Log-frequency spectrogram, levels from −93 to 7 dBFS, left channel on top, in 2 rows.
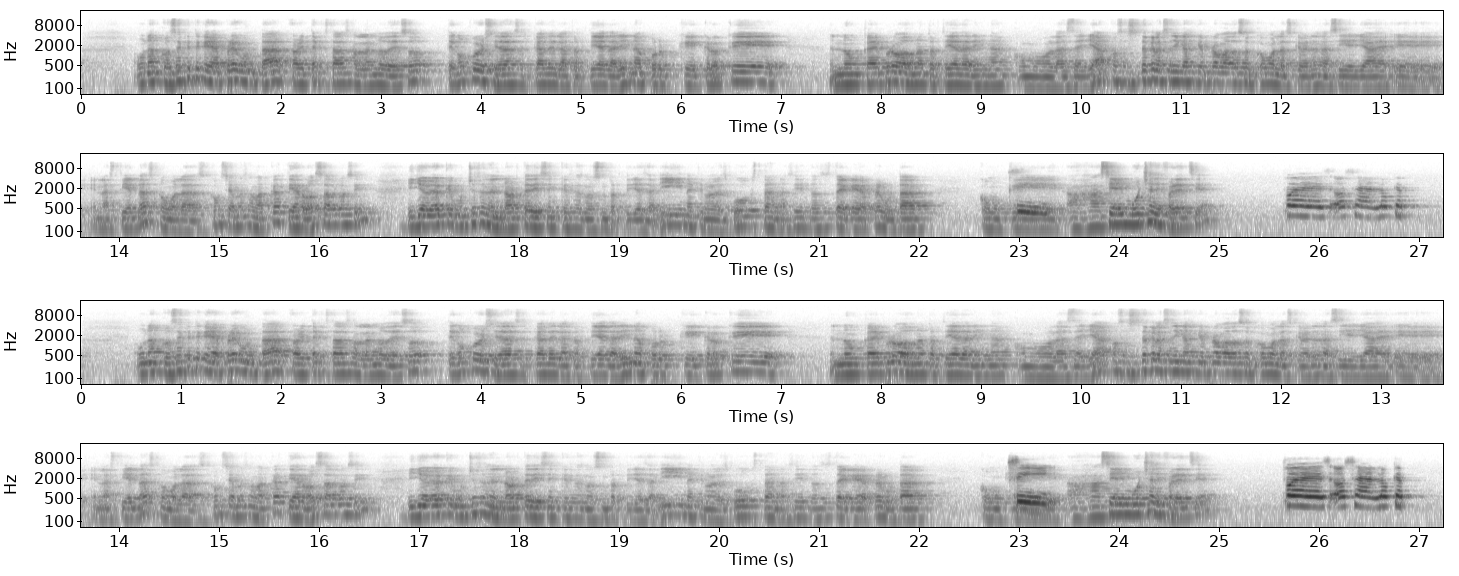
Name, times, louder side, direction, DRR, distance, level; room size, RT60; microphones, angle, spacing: voice 1, 0.0-3.4 3.7-7.0 7.5-22.0 22.6-24.9, left 1 dB, 85° left, 1.6 m, -38 dB
voice 2, 22.9-23.4 25.7-26.9, right 8 dB, 70° right, 0.3 m, -24 dB
12.0 x 7.4 x 4.4 m
head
